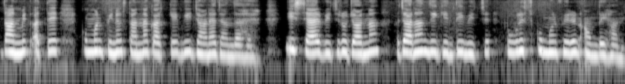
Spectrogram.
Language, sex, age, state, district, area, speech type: Punjabi, female, 18-30, Punjab, Fatehgarh Sahib, rural, spontaneous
